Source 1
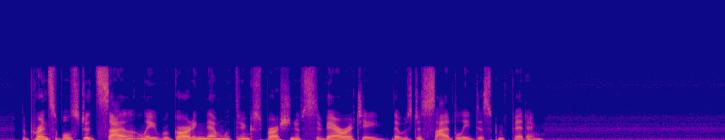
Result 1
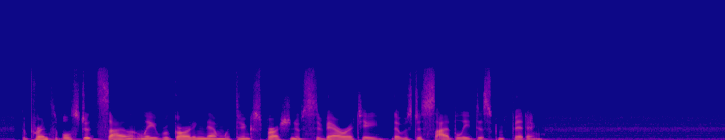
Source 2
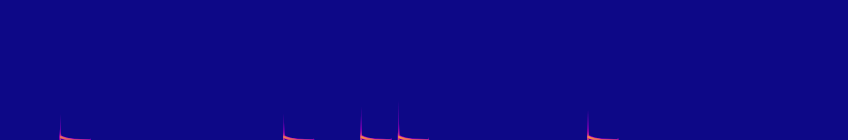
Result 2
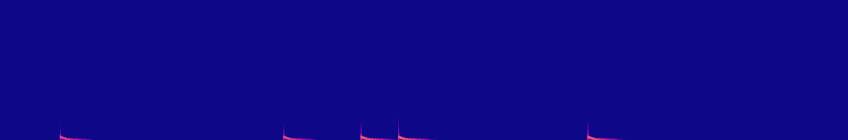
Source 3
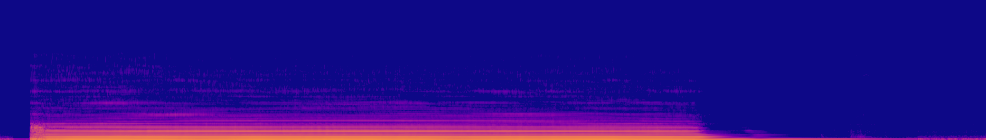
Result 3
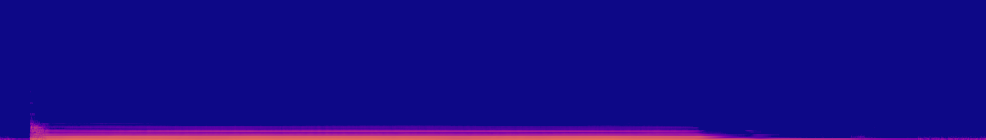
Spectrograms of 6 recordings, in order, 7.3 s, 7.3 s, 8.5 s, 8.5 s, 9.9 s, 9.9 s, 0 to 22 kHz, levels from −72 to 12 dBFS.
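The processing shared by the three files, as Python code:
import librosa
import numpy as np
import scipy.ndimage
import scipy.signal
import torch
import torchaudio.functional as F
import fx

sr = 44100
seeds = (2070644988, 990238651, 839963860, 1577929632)

y = fx.hum_notches(x, sr, base_hz=60, count=4)
y = fx.dmg_crackle(y, sr, seeds[0], per_s=29.0, level_db=-37.0)
y = fx.env_lowpass_down(y, sr, base_hz=800.0, full_db=-12.0)
y = F.gain(torch.from_numpy(y), -7.5).numpy()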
